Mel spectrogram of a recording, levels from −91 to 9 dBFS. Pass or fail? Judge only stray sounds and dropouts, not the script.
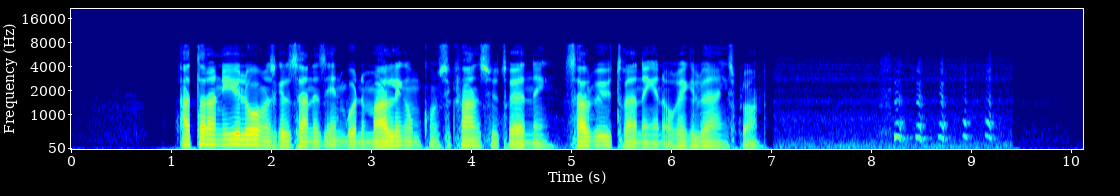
fail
